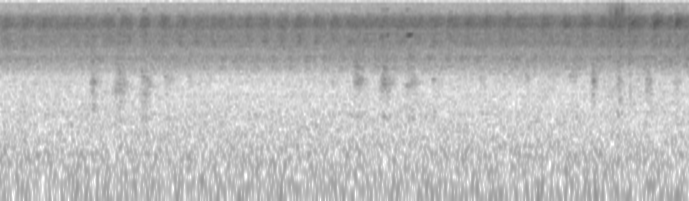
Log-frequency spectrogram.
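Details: Cicadas singing in a backyard after several days of rain, a dense, continuous high-pitched buzzing hiss that holds steady throughout, with faint scattered lower clicks beneath.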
